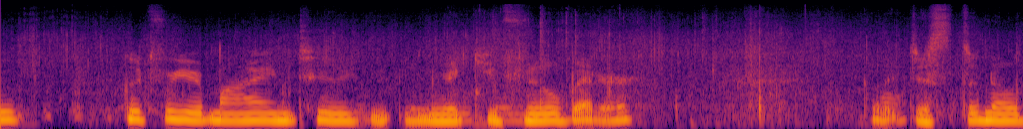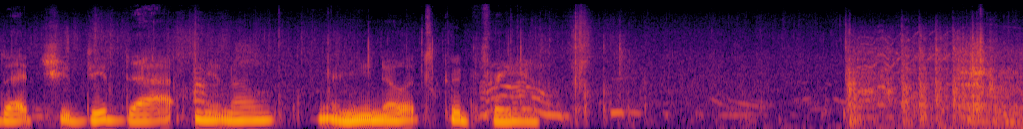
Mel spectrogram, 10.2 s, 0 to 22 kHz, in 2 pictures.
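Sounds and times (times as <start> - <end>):
speech: 0.0 - 3.3, 4.4 - 8.1
car engine cranking and starting: 9.2 - 10.2.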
